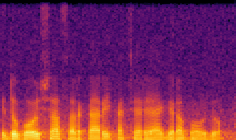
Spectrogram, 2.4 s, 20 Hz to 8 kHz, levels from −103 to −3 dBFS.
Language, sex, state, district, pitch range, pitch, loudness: Kannada, male, Karnataka, Bangalore, 95-120 Hz, 105 Hz, -16 LUFS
